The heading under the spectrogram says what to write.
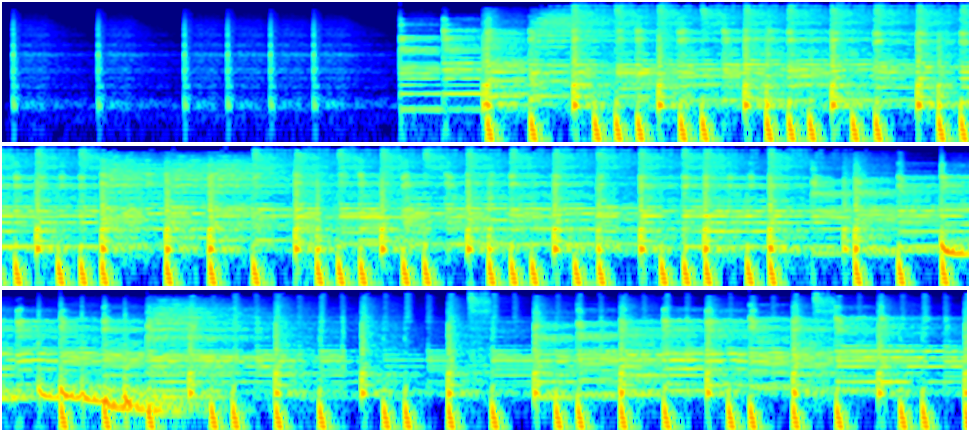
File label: bass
